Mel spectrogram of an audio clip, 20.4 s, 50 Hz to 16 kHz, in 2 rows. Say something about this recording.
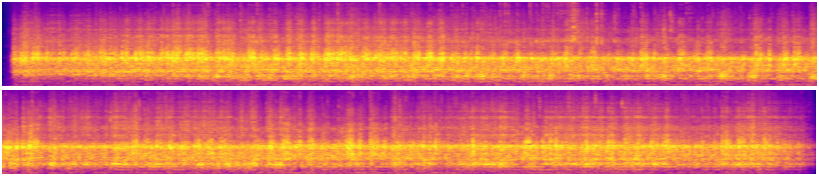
Squeezer Braun sound recorded with Sennheiser MKH 416 and Zoom F8 as recorder.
